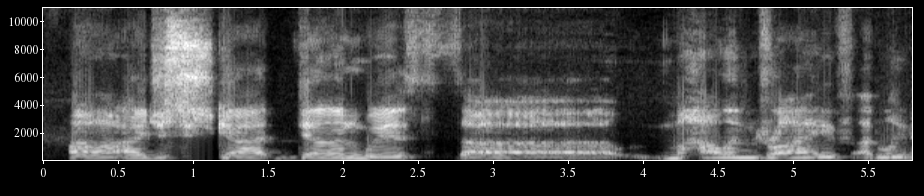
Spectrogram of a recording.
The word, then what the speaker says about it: Mulholland Drive: I just got done with Mulholland Drive, I believe it's pronounced. Yes, Mulholland Drive, which is a local weird movie, but it's Lynch.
